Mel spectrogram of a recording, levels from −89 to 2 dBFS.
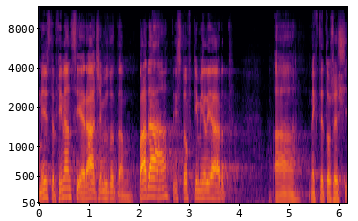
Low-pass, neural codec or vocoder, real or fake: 10.8 kHz; vocoder, 44.1 kHz, 128 mel bands, Pupu-Vocoder; fake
